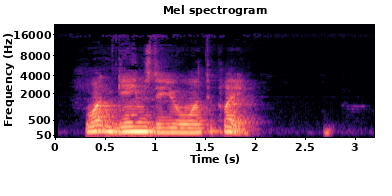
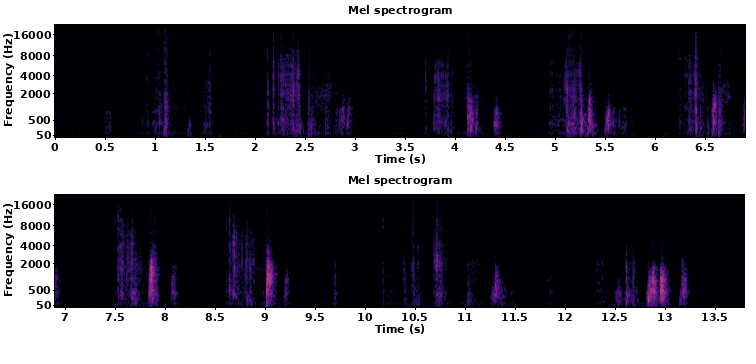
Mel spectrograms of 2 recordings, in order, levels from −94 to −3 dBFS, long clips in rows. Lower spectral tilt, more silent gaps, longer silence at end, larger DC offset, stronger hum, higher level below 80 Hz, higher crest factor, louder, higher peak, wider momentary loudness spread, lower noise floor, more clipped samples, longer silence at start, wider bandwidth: first, -8.5 dB/octave vs -3 dB/octave; neither; about the same, 0.45 s vs 0.55 s; neither; second, none vs 50 Hz at -90 dBFS; first, -52 dBFS vs under -90 dBFS; second, 16 dB vs 36 dB; first, -16 LUFS vs -58 LUFS; first, -2 dBFS vs -26 dBFS; second, 9 LU vs 17 LU; second, -69 dBFS vs -83 dBFS; neither; second, 0.3 s vs 0.5 s; second, 10 kHz vs over 20 kHz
